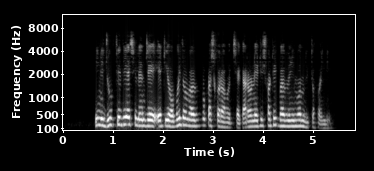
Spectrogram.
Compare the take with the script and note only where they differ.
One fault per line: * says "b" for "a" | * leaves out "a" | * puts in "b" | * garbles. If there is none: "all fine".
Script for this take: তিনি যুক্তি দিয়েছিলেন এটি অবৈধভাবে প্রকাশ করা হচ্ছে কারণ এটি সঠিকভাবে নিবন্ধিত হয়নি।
* puts in "যে"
